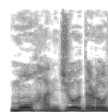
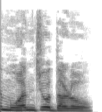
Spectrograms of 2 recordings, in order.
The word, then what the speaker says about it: मोहनजोदड़ो: जिले में स्थित है मोहन जोदड़ो शब्द का सही उच्चारण है मुं जोदड़ो इसकी खोज रखलदास बनर्जी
